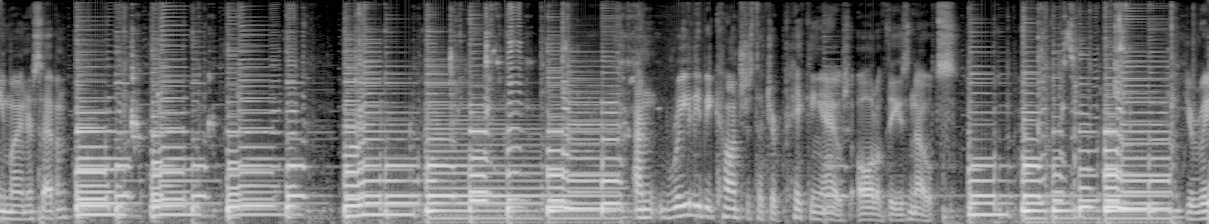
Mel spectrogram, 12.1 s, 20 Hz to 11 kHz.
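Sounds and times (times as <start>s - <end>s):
acoustic guitar fingerpicking: 0.7s - 6.6s, 9.5s - 12.0s.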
